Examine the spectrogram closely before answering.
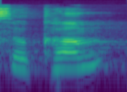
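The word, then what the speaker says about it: सुखं: शब्द पुराने के बाद ख पे अनुस्वार आधा म सुखम आधा त व पर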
